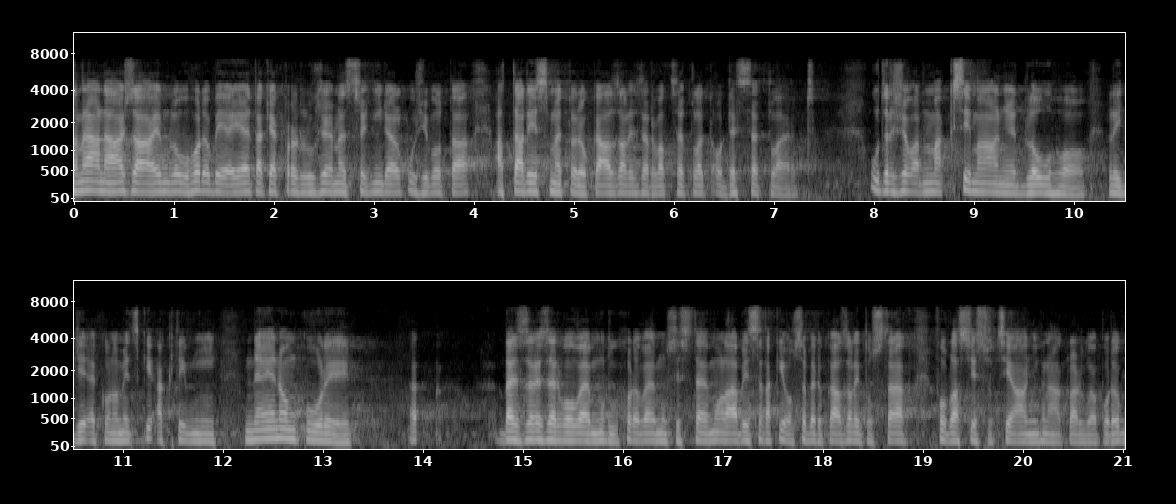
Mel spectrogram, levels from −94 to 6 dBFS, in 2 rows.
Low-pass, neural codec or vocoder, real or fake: 7.2 kHz; codec, 16 kHz, 4 kbps, FunCodec, trained on LibriTTS, 50 frames a second; fake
